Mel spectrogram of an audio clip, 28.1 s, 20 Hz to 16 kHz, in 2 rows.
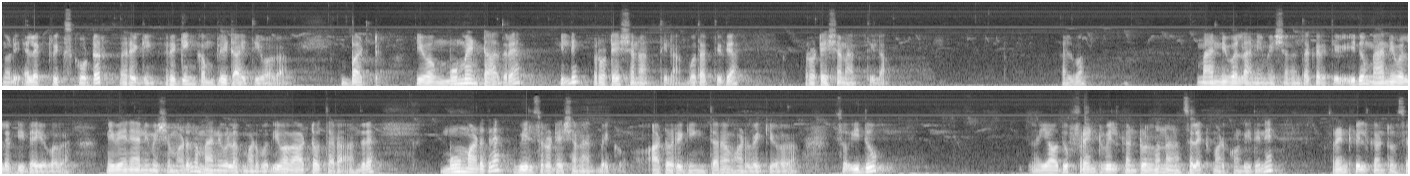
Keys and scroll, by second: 3.2 w, 4.6 ctrl+z, 6.6 ctrl+z, 8.1 e, 9.8 ctrl+z, 10.5 w, 11.8 ctrl+z, 19.5 ctrl+z, 20.7 w, 24.5 f.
